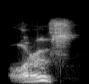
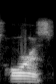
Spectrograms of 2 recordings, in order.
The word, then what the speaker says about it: Horus: In Spanish it's Orus, but here it is Horus.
